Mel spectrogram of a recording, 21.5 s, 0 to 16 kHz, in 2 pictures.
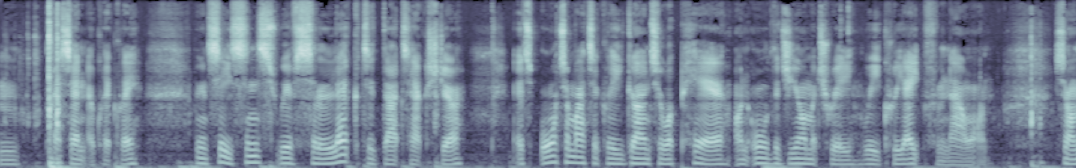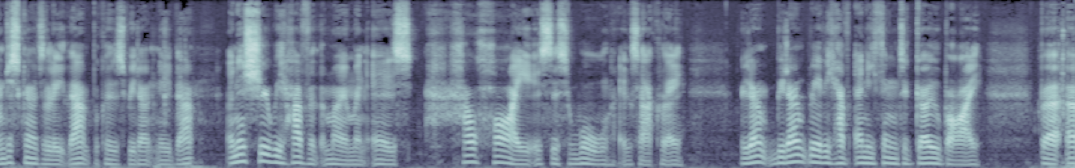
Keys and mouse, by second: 0.5 Return, 1.8 Left, 2.0 w, 2.6 Left, 4.3 Right, 8.4 click, 10.3 Delete, 11.8 Right, 12.4-13.2 typing.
